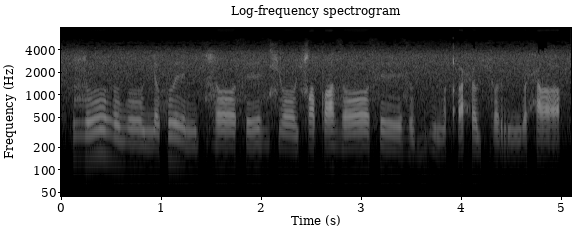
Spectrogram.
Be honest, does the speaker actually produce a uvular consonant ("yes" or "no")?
yes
